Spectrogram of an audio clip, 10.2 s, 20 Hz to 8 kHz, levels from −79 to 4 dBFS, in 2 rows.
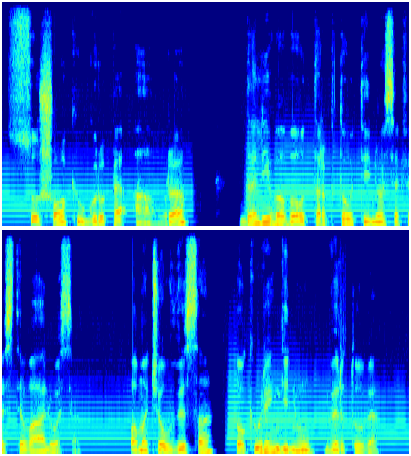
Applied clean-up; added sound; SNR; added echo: none; Trumpet; 16 dB; none.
